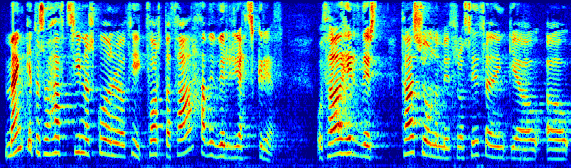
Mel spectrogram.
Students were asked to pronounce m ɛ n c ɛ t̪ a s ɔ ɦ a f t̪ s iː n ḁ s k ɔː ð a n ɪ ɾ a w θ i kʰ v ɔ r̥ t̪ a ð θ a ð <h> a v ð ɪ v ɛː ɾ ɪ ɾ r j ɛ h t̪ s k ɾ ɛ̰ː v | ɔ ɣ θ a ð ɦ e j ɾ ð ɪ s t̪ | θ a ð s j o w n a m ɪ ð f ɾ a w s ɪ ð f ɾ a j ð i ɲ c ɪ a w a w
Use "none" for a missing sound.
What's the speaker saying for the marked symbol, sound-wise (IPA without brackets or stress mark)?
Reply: h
